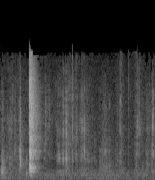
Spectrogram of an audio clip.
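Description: Clear plastic sticker sheet crinkling sharply once, about half a second in, as it is handled, followed by faint rustling.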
